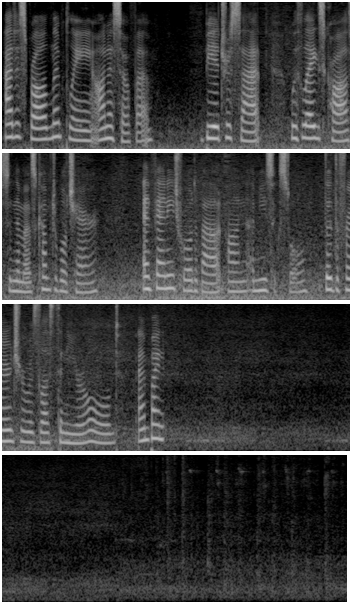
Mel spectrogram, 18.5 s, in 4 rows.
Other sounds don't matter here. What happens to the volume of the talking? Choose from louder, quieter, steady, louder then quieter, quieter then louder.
steady.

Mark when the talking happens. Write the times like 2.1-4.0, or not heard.
0.0-5.9, 6.5-11.4.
